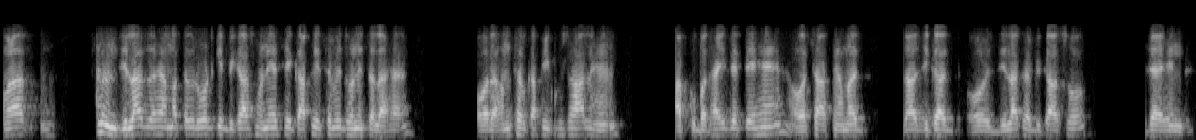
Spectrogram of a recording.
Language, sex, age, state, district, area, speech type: Hindi, male, 45-60, Bihar, Begusarai, rural, conversation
